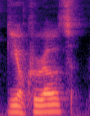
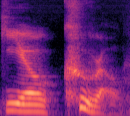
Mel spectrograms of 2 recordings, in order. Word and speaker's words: gyokuro: i'll try repronouncing that i've heard it when i listen to the japanese say it i think it's gyokuro so gyokuro um two emphasis you emphasize it twice instead of guillo kuro uh but anyway gyokuro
